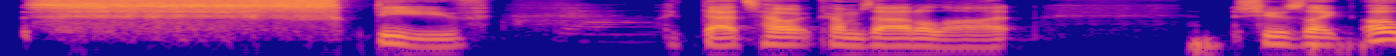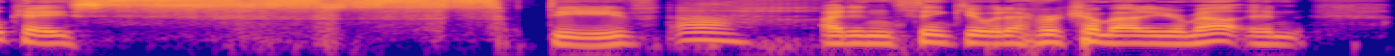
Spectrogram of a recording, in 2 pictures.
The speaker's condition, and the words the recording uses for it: Stuttering. Like, I just had to pause before the word battle to get it out.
